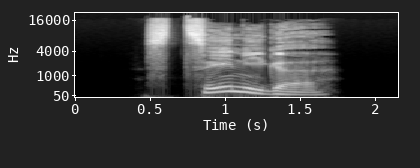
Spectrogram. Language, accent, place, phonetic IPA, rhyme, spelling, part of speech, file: German, Germany, Berlin, [ˈst͡seːnɪɡə], -eːnɪɡə, szenige, adjective, De-szenige.ogg
- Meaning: inflection of szenig: 1. strong/mixed nominative/accusative feminine singular 2. strong nominative/accusative plural 3. weak nominative all-gender singular 4. weak accusative feminine/neuter singular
